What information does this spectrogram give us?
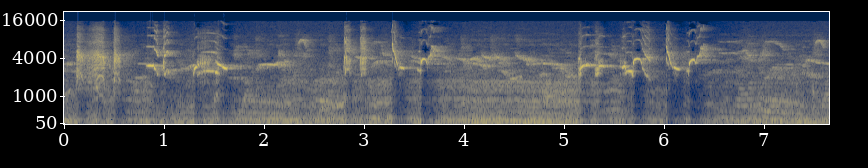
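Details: Oriental magpie-robin (kacer) in full lure song meant to make other kacer answer and sing: loud whistled phrases mixed with harsh squawky notes, rapid slurred rising and falling figures, short gaps between bursts, steady low hum beneath.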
